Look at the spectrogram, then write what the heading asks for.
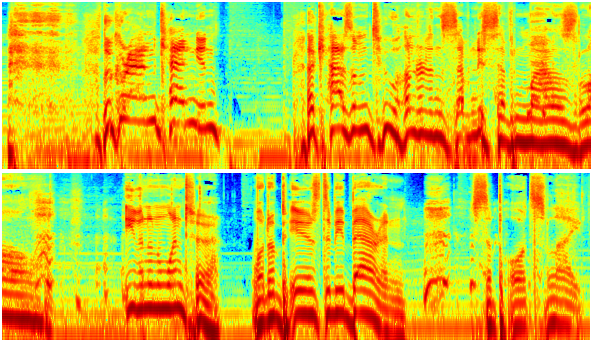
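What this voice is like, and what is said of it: Imitates another person's voice. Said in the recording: “David Attenborough is probably the best ... this guy's from Illinois. Listen to him talk ... What hell accent is that?”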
